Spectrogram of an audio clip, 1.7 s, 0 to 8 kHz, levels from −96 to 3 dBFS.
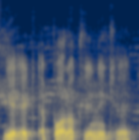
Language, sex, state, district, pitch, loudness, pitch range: Hindi, male, Assam, Hailakandi, 105 Hz, -18 LUFS, 100-115 Hz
